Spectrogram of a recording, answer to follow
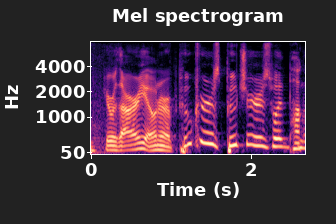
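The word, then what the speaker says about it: Puchers: Not only do they not How do you say it and how do you spell it? Right. I was just going to say it's Pookers and it's P U C H E R S.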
